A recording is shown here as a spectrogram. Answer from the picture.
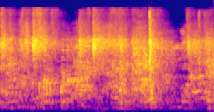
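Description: Two dogs play-wrestling, with dog vocalizations over the scuffling of paws and bodies in quick, irregular bursts.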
